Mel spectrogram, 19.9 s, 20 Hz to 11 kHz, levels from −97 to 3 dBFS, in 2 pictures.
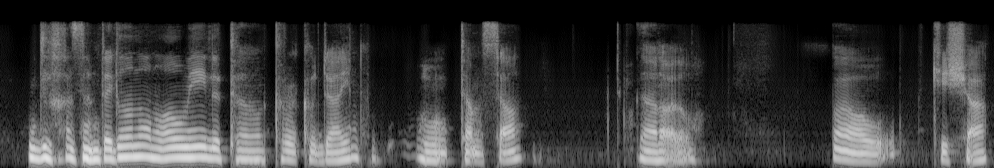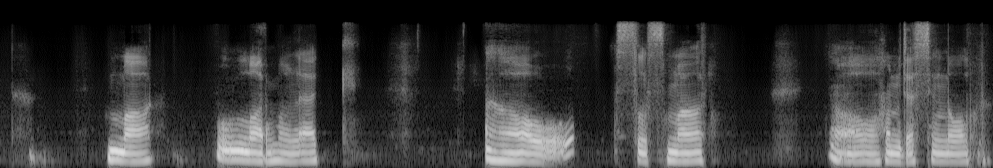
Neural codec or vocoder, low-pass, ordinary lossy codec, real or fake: codec, 16 kHz, 1 kbps, X-Codec, HuBERT features, trained on balanced general audio; 7.2 kHz; none; fake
